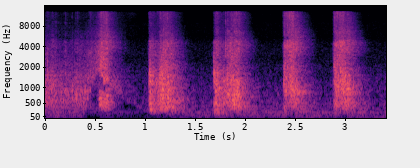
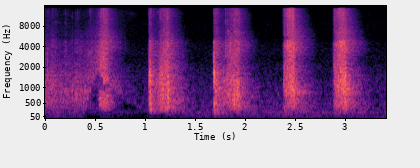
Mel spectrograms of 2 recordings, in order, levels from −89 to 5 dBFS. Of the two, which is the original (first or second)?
second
